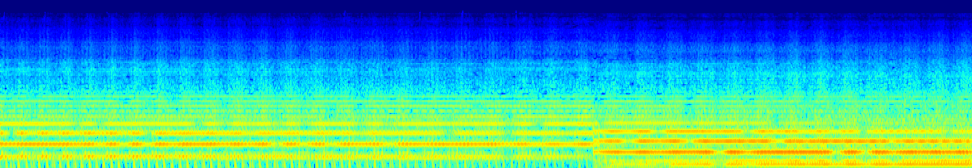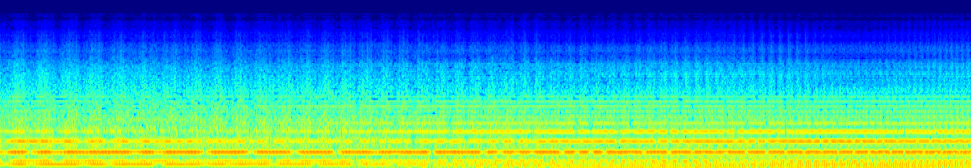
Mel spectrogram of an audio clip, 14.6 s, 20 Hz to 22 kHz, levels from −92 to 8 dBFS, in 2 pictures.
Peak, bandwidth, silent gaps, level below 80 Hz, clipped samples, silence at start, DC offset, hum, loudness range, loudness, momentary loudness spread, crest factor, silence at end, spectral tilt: -6 dBFS; 10 kHz; none; -34 dBFS; under 0.1%; 0 s; under 0.1%; none; 4 LU; -19 LUFS; 5 LU; 14 dB; 0 s; -8 dB/octave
